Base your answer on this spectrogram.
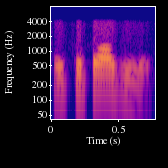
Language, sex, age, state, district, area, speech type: Bengali, male, 18-30, West Bengal, Birbhum, urban, conversation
